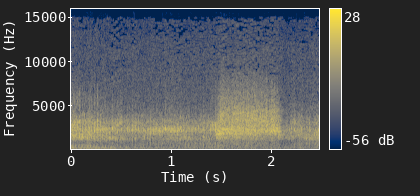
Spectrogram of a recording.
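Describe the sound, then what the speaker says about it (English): Propeller plane droning low overhead in a cartoon, a loud steady engine hum that swells briefly as it passes close, with no voices. "I hear an airplane. Sounds pretty low, too."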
